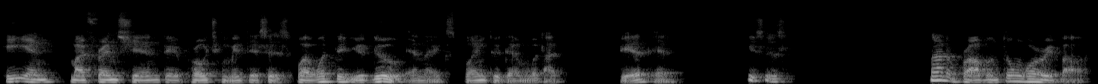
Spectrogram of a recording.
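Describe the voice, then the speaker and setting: Man in his eighties, storyteller, earnest, low voice, unhurried, echoey room. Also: lively intonation, gravelly, dark tone. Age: 80s. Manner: slow, plain-spoken, earnest storyteller. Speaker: grandfather telling a family story. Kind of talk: casual spoken memoir.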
